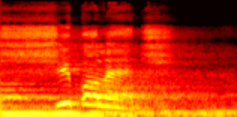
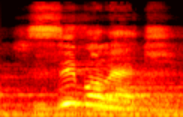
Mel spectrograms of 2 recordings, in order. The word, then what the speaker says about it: chibolete: E dizia, então dizia, dizei, pois chibolete, porém ele dizia cibolete, porque o não podia pronunciar assim bem.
